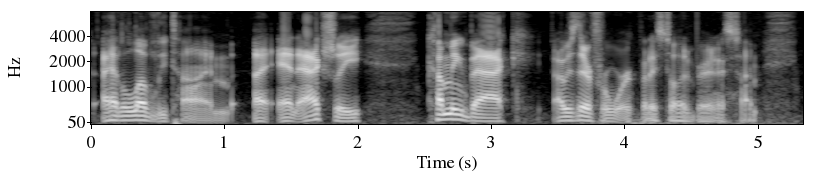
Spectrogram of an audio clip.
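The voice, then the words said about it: Hoarse voice. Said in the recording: “I was in Vegas. That's why I sound hoarse.”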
